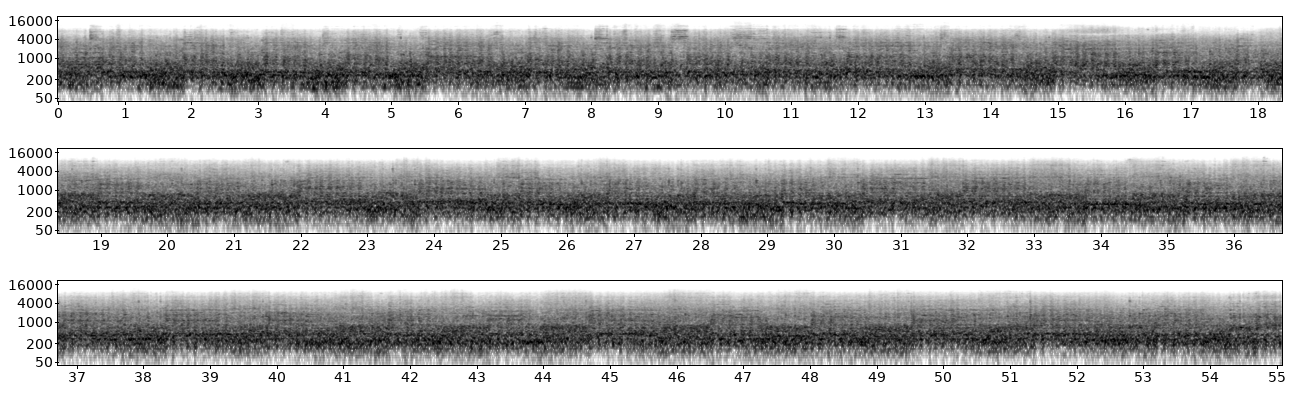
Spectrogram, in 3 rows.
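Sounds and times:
freight train wheels rumbling on rails: 0.0s - 55.0s.

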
